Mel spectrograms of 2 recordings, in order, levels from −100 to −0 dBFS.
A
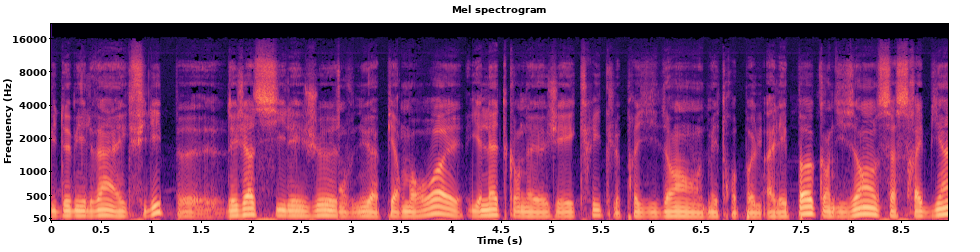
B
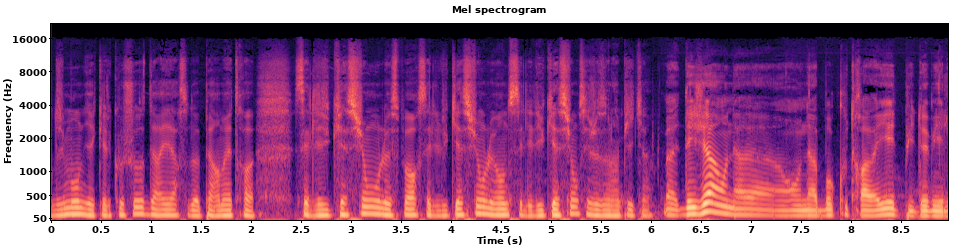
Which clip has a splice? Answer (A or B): A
